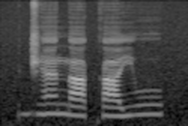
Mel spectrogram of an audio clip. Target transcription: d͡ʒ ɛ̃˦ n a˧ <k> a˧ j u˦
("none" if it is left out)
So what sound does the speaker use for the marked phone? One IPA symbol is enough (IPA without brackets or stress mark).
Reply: k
